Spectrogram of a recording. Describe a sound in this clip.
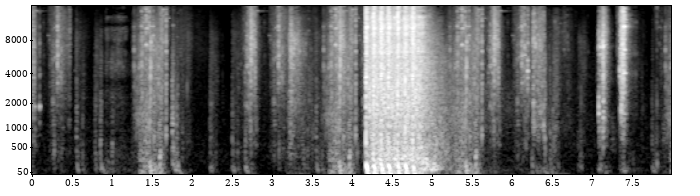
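Footsteps patter quickly over hard ground and grass.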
